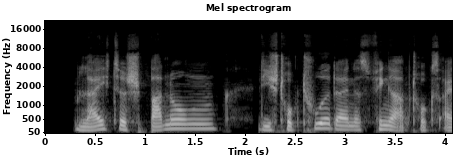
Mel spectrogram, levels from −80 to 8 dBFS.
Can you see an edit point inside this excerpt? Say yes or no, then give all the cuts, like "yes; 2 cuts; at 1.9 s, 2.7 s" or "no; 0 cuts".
yes; 1 cut; at 2.1 s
